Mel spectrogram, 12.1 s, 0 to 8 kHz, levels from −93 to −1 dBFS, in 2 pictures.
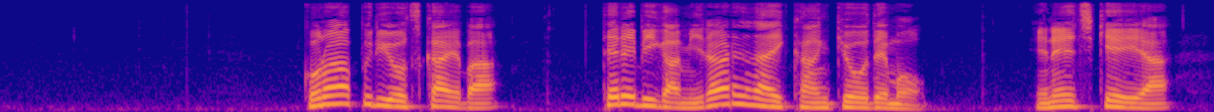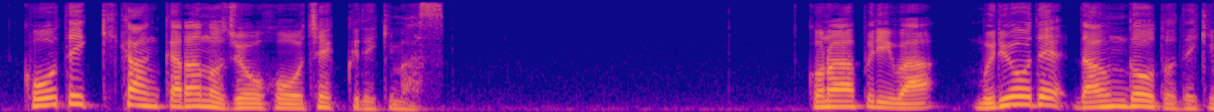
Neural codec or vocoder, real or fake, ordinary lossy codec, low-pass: none; real; none; 7.2 kHz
